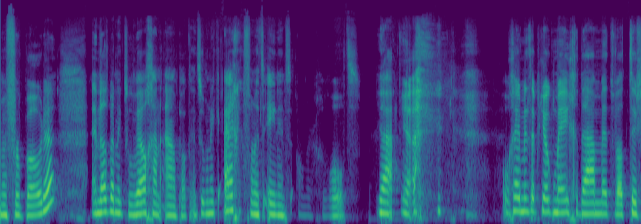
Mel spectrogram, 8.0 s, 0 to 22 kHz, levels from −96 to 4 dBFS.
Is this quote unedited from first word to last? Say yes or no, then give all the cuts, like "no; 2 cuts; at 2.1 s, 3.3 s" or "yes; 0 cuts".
yes; 0 cuts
